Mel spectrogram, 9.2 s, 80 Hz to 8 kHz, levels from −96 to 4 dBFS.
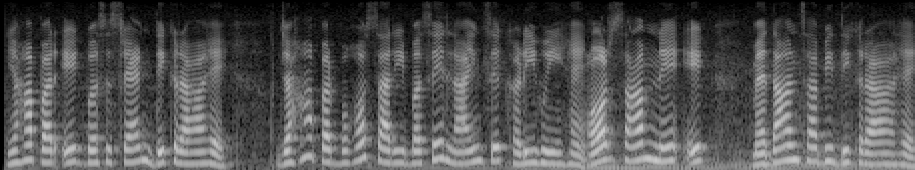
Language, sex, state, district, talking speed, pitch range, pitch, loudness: Hindi, female, Chhattisgarh, Rajnandgaon, 80 wpm, 195-240 Hz, 215 Hz, -24 LUFS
